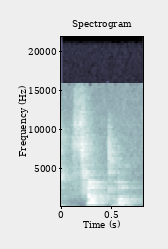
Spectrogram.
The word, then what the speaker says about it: fjalla: break it down into Aya which is Island fatla which is mountain and yuk which is Glacier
